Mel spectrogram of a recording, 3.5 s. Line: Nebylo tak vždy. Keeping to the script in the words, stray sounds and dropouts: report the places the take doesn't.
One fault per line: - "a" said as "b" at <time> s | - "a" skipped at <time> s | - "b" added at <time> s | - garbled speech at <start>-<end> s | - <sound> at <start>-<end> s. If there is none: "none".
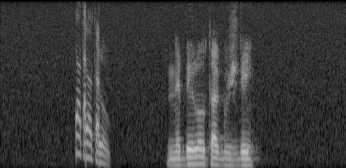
- chirp at 0.8-1.1 s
